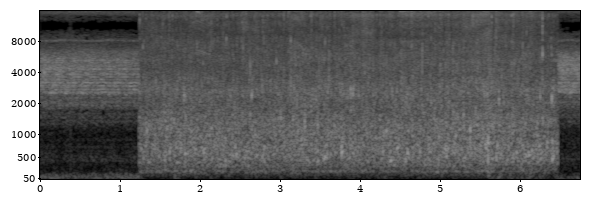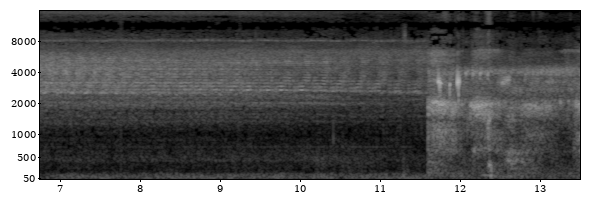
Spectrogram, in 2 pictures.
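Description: Forest insect chorus, a steady high-pitched buzzing, with the rush of stream water covering it for about five seconds in the middle. Near the end the buzzing gives way to scattered knocks and rustles.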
